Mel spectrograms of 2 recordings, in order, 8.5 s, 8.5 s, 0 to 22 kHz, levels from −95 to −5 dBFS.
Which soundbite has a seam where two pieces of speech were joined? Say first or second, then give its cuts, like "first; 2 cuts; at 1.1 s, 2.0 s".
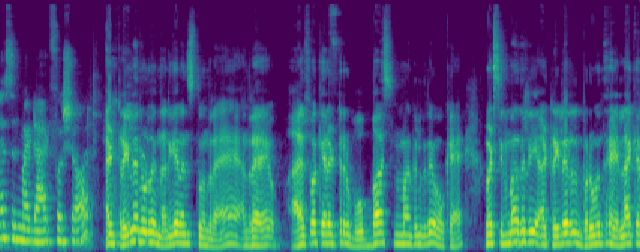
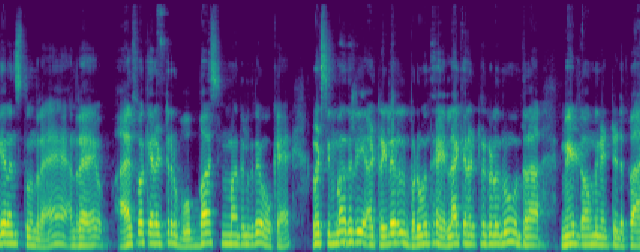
first; 1 cut; at 1.2 s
